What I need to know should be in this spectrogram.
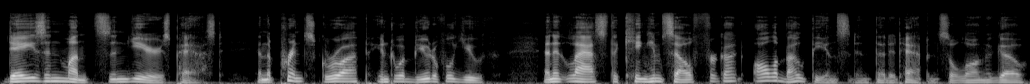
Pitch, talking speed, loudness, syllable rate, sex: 110 Hz, 185 wpm, -22 LUFS, 4.9 syllables/s, male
